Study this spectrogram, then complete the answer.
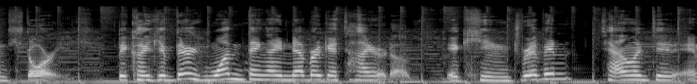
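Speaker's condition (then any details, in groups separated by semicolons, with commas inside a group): Cerebral palsy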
